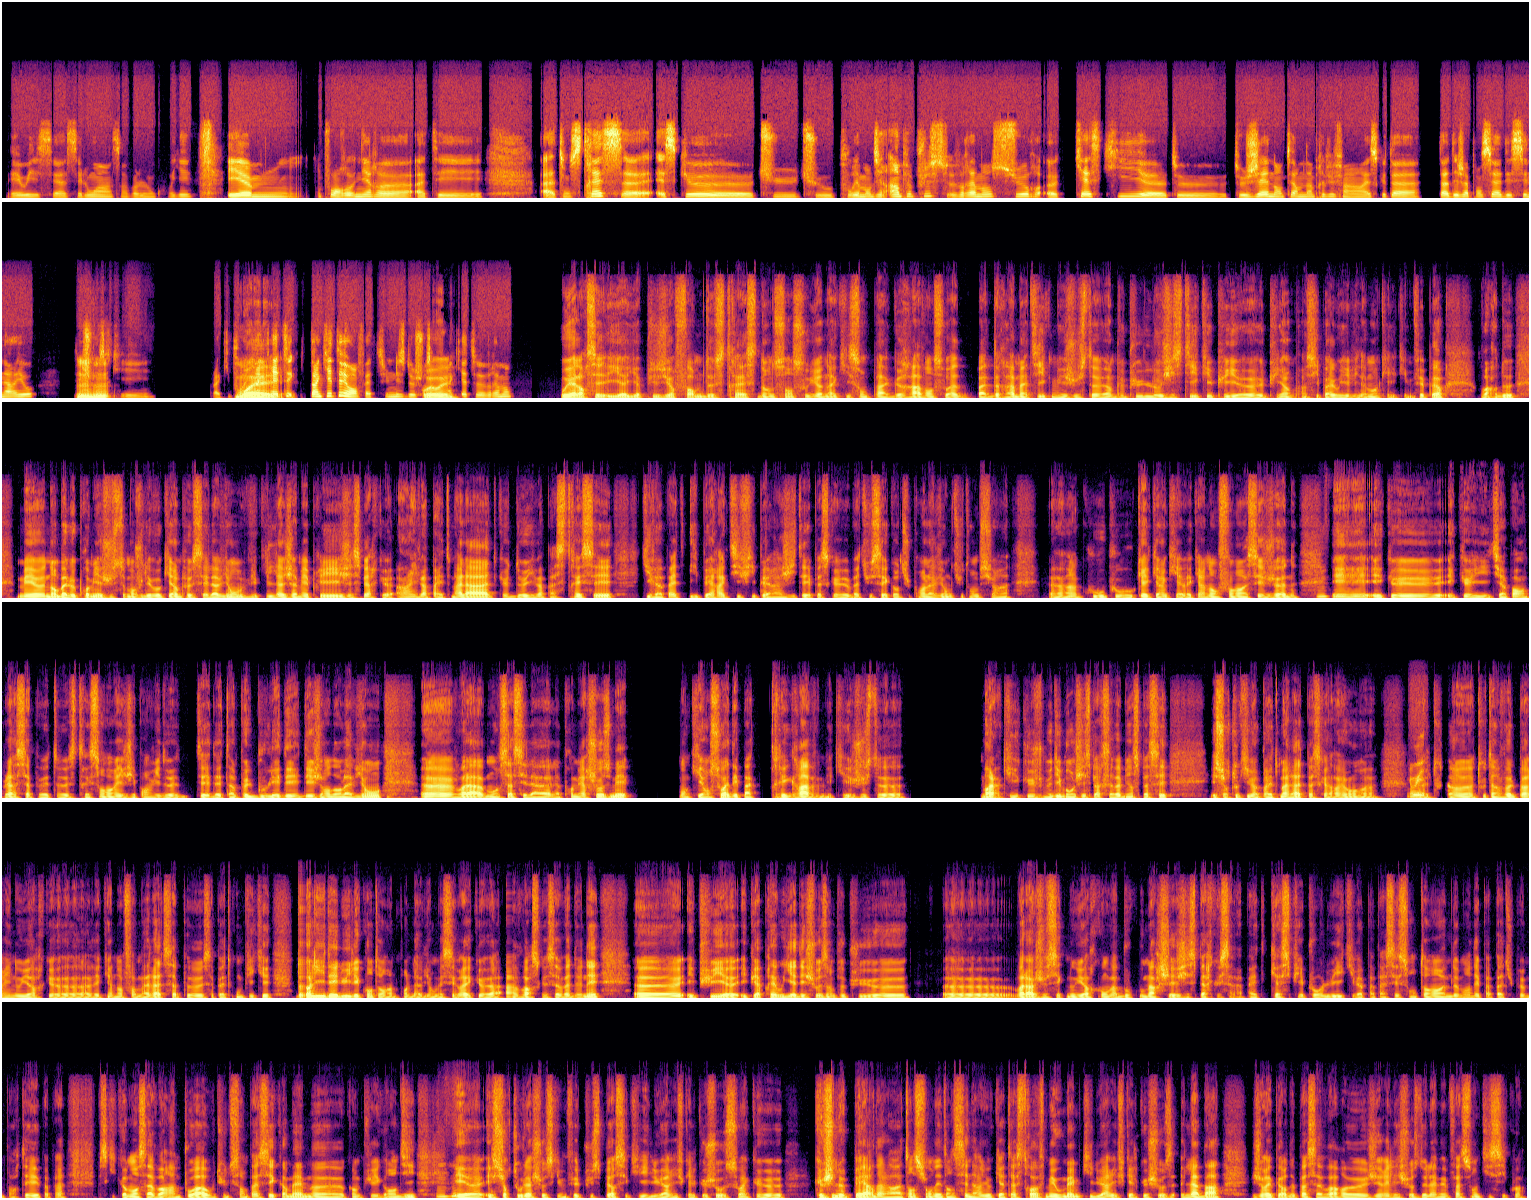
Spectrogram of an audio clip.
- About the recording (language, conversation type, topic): French, advice, Comment gérer le stress quand mes voyages tournent mal ?
- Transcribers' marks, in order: stressed: "t'inquiéter"; stressed: "malade"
